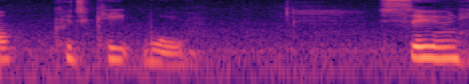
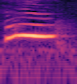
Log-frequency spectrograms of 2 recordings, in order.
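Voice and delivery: very high, loud shriek of fright; hammed-up startled scream; 14 dB louder than usual. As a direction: make up for the missing scare noise with a shriek. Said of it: "Didn't really do a fright noise".

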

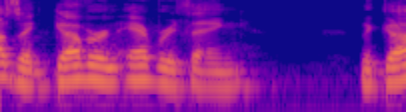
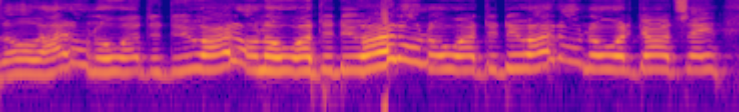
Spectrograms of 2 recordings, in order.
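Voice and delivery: loud, high-pitched mock panic; hammed-up cry of someone lost; frantic helplessness; 9 semitones higher, 11 dB louder than usual. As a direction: wail it helplessly, building louder. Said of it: "our whole attitude is".

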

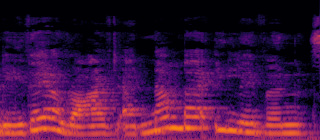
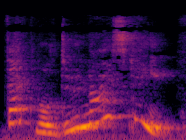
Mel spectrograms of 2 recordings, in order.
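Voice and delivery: delighted; 12 semitones higher than usual. A narrator's reading. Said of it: "thought Norman".

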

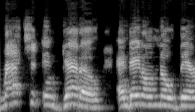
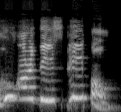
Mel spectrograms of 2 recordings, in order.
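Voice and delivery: incredulous; 8 semitones higher than usual. Real, not acted. Incredulous rant at vlogger.

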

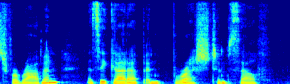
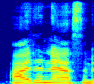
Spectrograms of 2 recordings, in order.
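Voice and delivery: louder, offhand disclaimer; careless; 3 semitones higher, 7 dB louder than usual. A narrator's reading. Rabbit disowns his friends and relations, carelessly. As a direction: shrug the blame away. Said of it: "explained Rabbit carelessly".

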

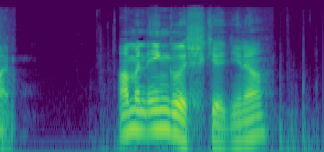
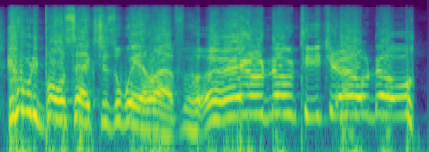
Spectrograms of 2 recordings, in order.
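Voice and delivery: put-on high, loud whiny kid; whiny student; 7 semitones higher, 5 dB louder than usual. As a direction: act a clueless kid. Playing dumb student.

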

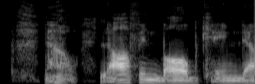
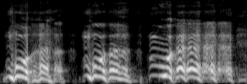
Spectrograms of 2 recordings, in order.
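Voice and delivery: high, loud mock villain laugh; evil mwah laugh; 12 dB louder, much slower than usual. A narrator's reading. Laughing bandit fleeing, with a high loud mwah laugh. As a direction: cackle mwah mwah mwah. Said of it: "Laughing Bob".

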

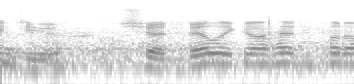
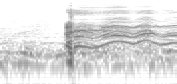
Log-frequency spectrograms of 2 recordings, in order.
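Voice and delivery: high burst of laughter; amused laugh; 5 dB louder than usual. Real, not acted. Commentator amused by the hooked player, high laugh. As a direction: laugh out loud, tickled.

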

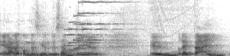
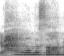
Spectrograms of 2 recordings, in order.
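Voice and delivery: high, exaggerated eager greeting; mock eagerness; 6 semitones higher than usual. Imagining herself rushing up to Spanish speakers, mock eager. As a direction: pounce on them with put-on excitement.

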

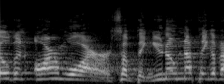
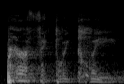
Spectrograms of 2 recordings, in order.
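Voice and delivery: whisper; 10 semitones lower, 9 dB quieter, slower than usual. Acted. Fishermen finished cleaning the nets.

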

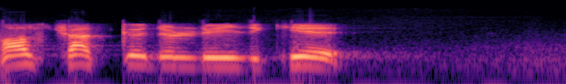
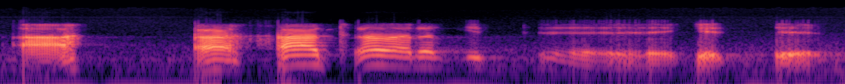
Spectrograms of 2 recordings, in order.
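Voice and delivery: grieving lament; 6 semitones lower, 3 dB quieter than usual. Real, not acted. Mourning a lost friend.

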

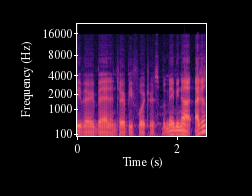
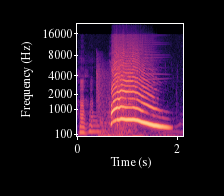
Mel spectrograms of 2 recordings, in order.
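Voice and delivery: laughing scream; 13 dB louder than usual. Real, not acted. Panicked laugh-scream while hiding.

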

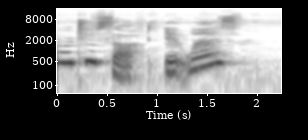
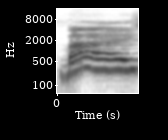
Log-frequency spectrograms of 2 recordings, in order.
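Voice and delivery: loud, booming papa bear; great big voice; 4 semitones higher, 11 dB louder than usual. A narrator's reading. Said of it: "in his great big voice".

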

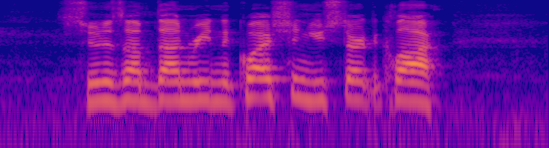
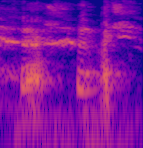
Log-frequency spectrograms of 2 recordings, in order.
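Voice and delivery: choking cough; coughing fit. Real, not acted. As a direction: cough up a drink that went down wrong. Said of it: "Are you all right?".

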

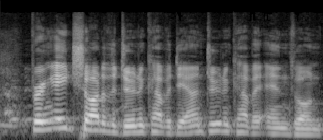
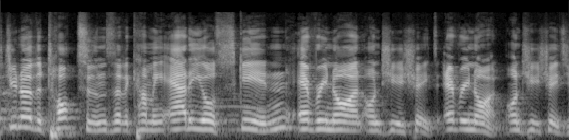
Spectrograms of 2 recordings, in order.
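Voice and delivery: raised, indignant lecture; higher-pitched scandalised scolding; appalled rant; 6 semitones higher, 4 dB louder than usual. Retold or imitated. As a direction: imitate a disgusted stranger telling someone off. Shocked man rants, acted.

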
